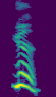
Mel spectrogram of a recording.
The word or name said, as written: 熨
